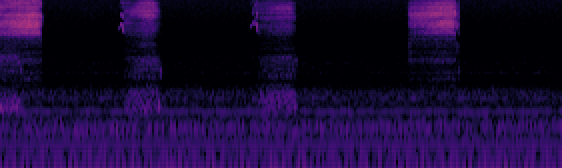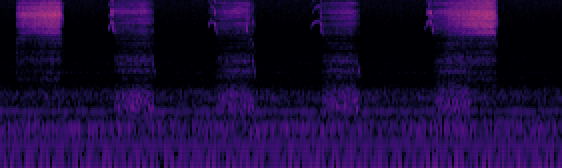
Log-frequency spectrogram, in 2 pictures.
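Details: Barn owl nestling, wild, in a nest box used for research, with a stolen rodent: hoarse hissing screeches at irregular intervals, about nine over eleven seconds, with faint higher chirps and steady hum.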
